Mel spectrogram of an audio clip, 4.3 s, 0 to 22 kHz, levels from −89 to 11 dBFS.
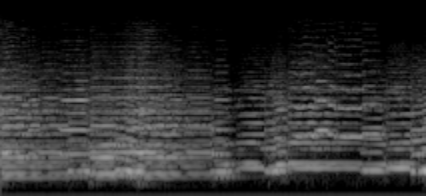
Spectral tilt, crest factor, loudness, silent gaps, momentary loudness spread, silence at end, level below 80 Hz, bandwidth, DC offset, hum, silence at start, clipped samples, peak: -0.5 dB/octave; 16 dB; -34 LUFS; none; 9 LU; 0 s; under -90 dBFS; 15.5 kHz; under 0.1%; none; 0 s; under 0.1%; -18 dBFS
